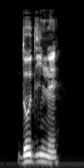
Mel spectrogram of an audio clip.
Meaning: to shake, swing, rock (gently)
- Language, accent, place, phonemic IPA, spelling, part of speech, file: French, France, Lyon, /dɔ.di.ne/, dodiner, verb, LL-Q150 (fra)-dodiner.wav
